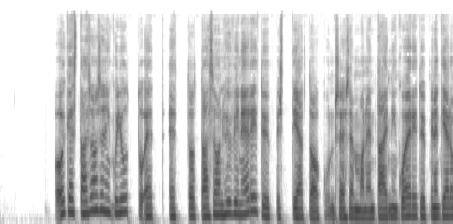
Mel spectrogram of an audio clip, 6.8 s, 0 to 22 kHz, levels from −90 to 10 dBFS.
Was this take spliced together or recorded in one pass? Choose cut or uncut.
uncut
